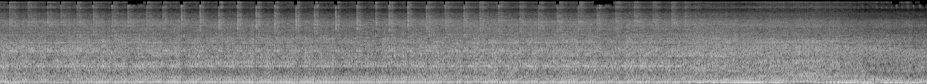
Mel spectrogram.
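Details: Honda Beat eSP FI revved to full throttle stutters roughly; MIL blinks 8 times, the TPS code, when throttle drops back, yet TPS sensor tested normal; previously unrepaired at another workshop.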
